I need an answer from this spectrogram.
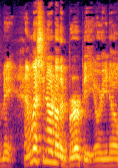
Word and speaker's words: Burpee: twitter it's just burpee one giant name word um and that's b-r-a-n-d-o-n-b-u-r-p-e-e yes it is pronounced burpee uh two bodily functions and one last name burp and p so i got that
